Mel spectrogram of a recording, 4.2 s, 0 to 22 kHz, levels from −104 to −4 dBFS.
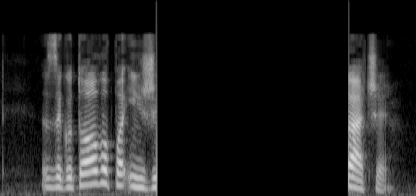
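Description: Throughout, the speech has a rough, hissy halo, a smeared underwater quality, and nothing above 10.7 kHz, likely from Nellymoser compression filling weak bands with noise. From 1.57 to 3.49 s, an audio dropout to silence leaves about 1.92 s of silence with no room tone, consistent with lost input written as silence.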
